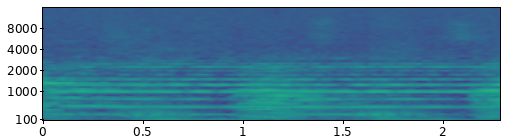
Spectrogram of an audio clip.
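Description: Pipe organ playing sustained chords over a low bass, with a new chord coming in about a second in.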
